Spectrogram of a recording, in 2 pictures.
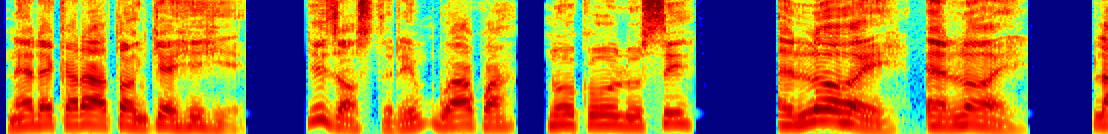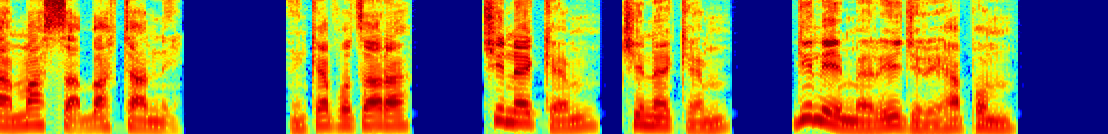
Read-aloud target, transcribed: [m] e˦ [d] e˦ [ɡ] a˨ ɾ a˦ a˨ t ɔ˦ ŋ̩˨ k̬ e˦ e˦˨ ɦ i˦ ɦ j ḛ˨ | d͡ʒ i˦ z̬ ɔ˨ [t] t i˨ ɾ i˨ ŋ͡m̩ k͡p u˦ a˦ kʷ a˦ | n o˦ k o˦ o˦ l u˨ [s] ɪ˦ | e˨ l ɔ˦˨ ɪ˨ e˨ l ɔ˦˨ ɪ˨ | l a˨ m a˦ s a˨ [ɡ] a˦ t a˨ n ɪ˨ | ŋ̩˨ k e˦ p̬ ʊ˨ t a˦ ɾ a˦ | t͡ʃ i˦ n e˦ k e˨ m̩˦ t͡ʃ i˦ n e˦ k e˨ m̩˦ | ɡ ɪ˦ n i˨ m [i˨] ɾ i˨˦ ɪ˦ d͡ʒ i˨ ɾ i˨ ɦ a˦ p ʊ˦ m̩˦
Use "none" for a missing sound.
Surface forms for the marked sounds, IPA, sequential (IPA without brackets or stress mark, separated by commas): n, d, k, s, s, b, e˨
